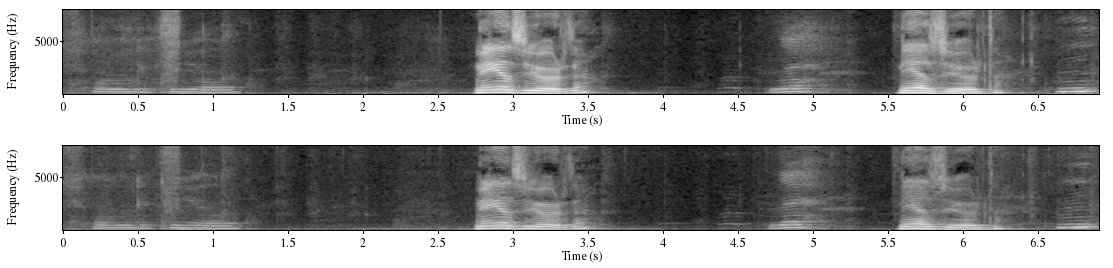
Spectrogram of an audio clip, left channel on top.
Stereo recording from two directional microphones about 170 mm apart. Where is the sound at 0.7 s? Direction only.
15° left (ahead or behind).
